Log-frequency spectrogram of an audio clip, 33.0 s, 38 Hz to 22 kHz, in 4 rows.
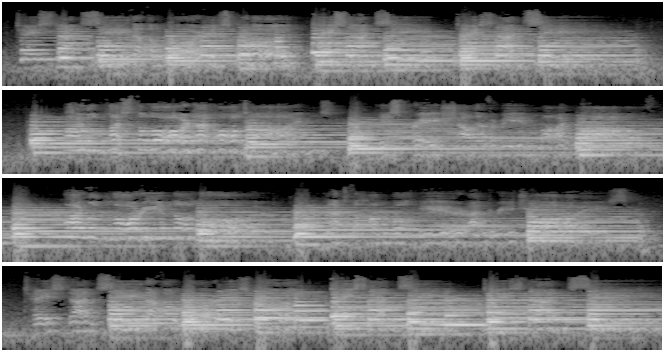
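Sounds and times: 
choir singing a psalm setting in full harmony: 0:00.2 - 0:08.0, 0:09.0 - 0:33.0.

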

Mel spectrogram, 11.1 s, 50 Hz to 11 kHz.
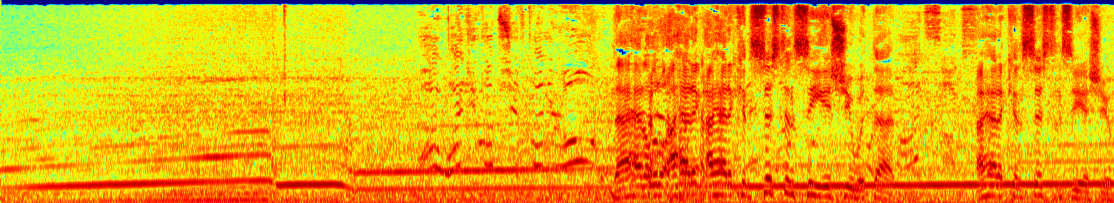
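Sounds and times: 
Chevrolet Corvette with manual gearbox accelerating hard in third gear: 0:00.0 - 0:11.1
laughter: 0:05.6 - 0:10.8
speech: 0:06.2 - 0:09.2, 0:09.8 - 0:11.1.

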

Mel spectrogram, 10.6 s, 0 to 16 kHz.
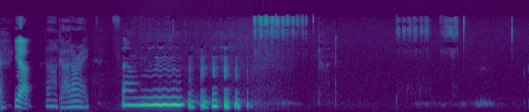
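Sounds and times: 
speech: 0:00.0 - 0:05.3
breathy sounds: 0:01.8 - 0:02.2, 0:06.4 - 0:06.7
brief hummed vocal tone: 0:02.4 - 0:06.0
pencil scratching across paper while writing math: 0:05.0 - 0:06.2, 0:08.0 - 0:09.3.

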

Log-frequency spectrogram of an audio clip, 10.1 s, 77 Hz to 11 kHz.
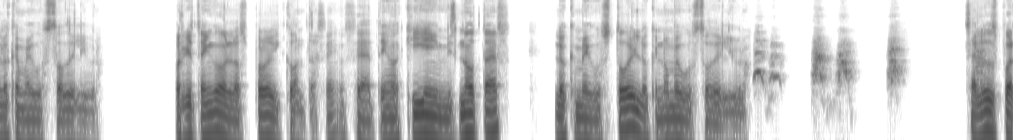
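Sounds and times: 
speech: 0:00.0 - 0:01.1, 0:01.8 - 0:07.7, 0:09.7 - 0:10.1
dog barking: 0:07.5 - 0:10.0.

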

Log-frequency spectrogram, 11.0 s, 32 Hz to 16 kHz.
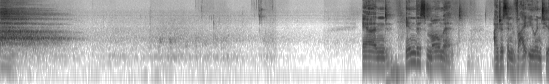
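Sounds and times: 
deep breath out as a long voiced sigh during a guided prayer: 0:00.0 - 0:01.7
speech: 0:07.2 - 0:09.2, 0:09.9 - 0:10.9.

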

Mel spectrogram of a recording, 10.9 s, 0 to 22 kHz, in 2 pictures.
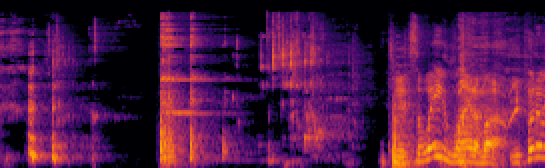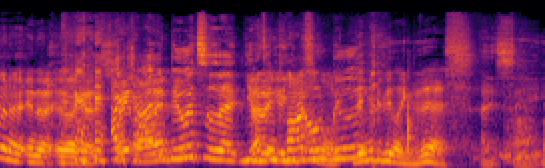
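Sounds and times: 
empty clear glass clinking as it is set down on a hard surface: 0:01.6 - 0:03.0
speech: 0:04.0 - 0:10.8.

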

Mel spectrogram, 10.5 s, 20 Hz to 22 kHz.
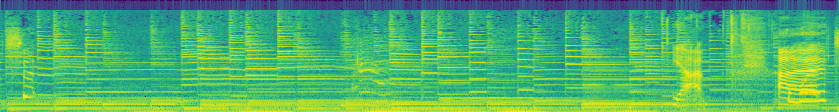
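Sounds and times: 
steady layered music: 0:00.0 - 0:10.4
ginger tabby cat meowing: 0:04.3 - 0:05.3
speech: 0:08.4 - 0:09.0, 0:09.7 - 0:10.4.

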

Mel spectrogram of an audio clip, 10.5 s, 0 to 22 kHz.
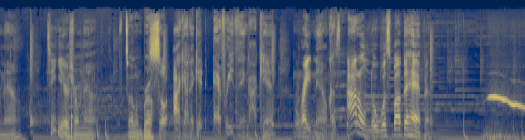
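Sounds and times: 
speech: 0:00.1 - 0:08.8
person whistling: 0:09.7 - 0:10.5.

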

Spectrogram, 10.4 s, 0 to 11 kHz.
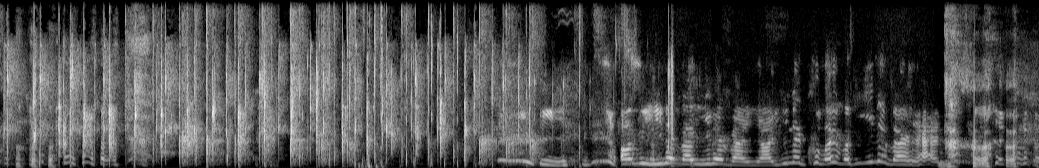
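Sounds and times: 
audience applause: 0:00.0 - 0:06.2
people laughing: 0:00.0 - 0:07.2, 0:08.8 - 0:10.3
speech: 0:00.2 - 0:01.4, 0:05.3 - 0:10.3.

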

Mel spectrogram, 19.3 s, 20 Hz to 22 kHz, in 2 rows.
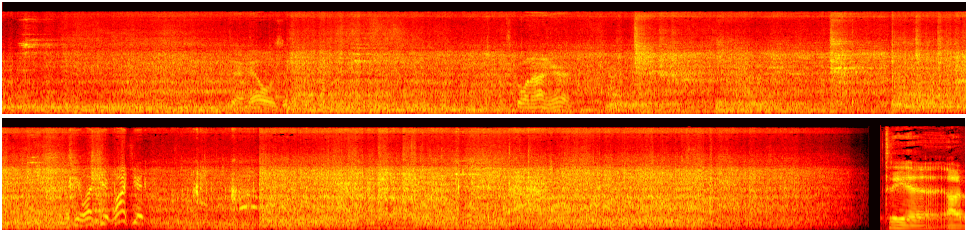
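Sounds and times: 
giant construction crane groaning and creaking with metallic squeals: 0:00.0 - 0:19.2
heavy rumbling: 0:00.0 - 0:19.2
speech: 0:05.2 - 0:07.8, 0:10.4 - 0:11.4, 0:18.5 - 0:19.2
men shouting in alarm: 0:11.8 - 0:12.4.

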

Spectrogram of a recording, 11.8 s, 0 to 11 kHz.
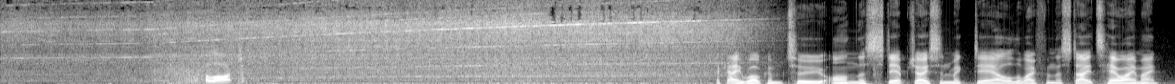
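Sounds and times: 
flying boat right engine starting up at the dock: 0:00.0 - 0:08.0
speech: 0:02.0 - 0:02.6, 0:07.2 - 0:11.6.

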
